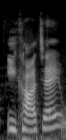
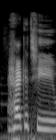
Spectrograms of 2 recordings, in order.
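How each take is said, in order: First: The name is pronounced the Greek way. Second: The name is pronounced the Anglo way. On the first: "which is the Greek version" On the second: "which is the Anglo version"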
